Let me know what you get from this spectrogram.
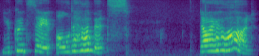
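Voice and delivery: slow, put-on abbot voice building to a loud finish; hammy abbot, punchline belted out; abbot impression. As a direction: play the abbot, drawing out the pun. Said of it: "my impression of the abbot".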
